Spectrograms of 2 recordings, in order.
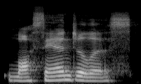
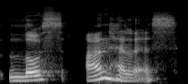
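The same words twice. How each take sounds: First: The name is said with an American pronunciation. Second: The name is said with a Spanish pronunciation. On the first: This is how Americans usually say it. The speaker calls it wrong. "how Americans say" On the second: This is the original Spanish form. The speaker calls it right. "how it's actually supposed to sound"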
